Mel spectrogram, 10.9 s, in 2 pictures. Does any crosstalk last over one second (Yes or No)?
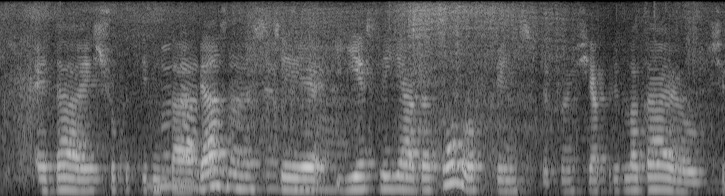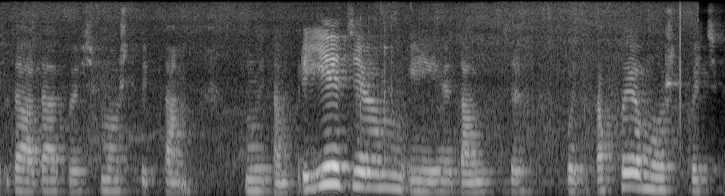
Yes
